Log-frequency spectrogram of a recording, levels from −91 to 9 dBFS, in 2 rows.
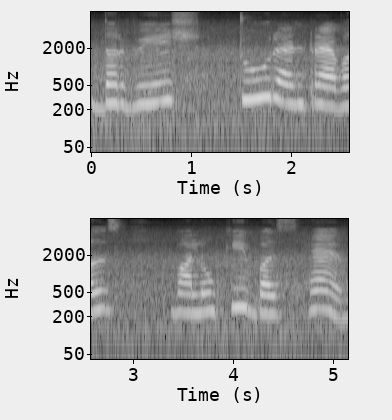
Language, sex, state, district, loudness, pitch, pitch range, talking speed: Hindi, female, Punjab, Fazilka, -17 LUFS, 250 Hz, 235-270 Hz, 95 wpm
